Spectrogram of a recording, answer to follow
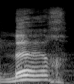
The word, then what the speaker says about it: mœurs: H la consonne S à la fin des mots ne doit pas se prononcer sauf exception. Donc avec le temps, les meurs changent.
